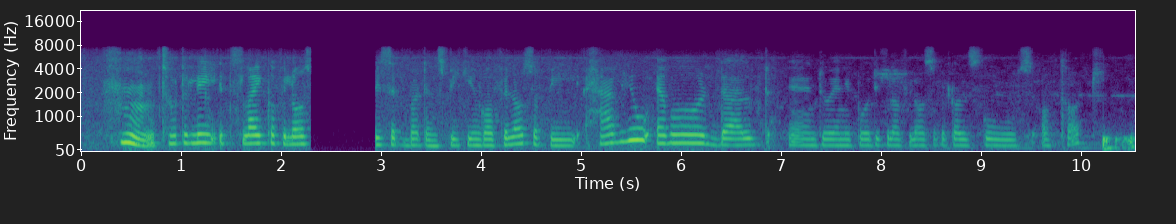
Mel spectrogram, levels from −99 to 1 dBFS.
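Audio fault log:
2.29 to 2.95 s, playback stall: the player likely ran short of buffered data or had its output thread held up, so the speech breaks off mid-flow into silence for 0.65 s, then resumes.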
